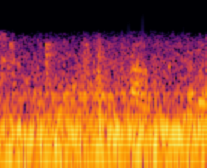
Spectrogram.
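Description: Quiet classroom room tone: a steady low hum with faint, distant voices.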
